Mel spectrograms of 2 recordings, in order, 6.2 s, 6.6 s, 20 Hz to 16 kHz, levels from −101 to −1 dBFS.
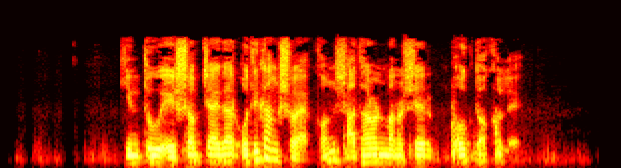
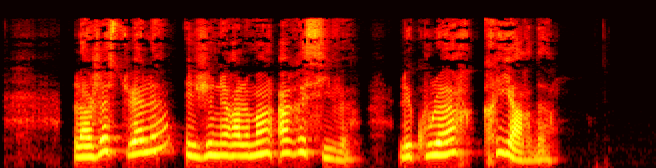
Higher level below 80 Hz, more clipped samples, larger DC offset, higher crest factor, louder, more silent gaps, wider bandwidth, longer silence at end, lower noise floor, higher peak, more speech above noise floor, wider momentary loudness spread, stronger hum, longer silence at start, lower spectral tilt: first, -54 dBFS vs -68 dBFS; neither; neither; about the same, 16 dB vs 20 dB; first, -16 LUFS vs -23 LUFS; neither; second, 8 kHz vs 11.5 kHz; about the same, 1.05 s vs 1.05 s; second, -61 dBFS vs -86 dBFS; first, -2 dBFS vs -6 dBFS; second, 45 dB vs 63 dB; second, 9 LU vs 13 LU; neither; first, 1.2 s vs 0.75 s; about the same, -4 dB/octave vs -4.5 dB/octave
